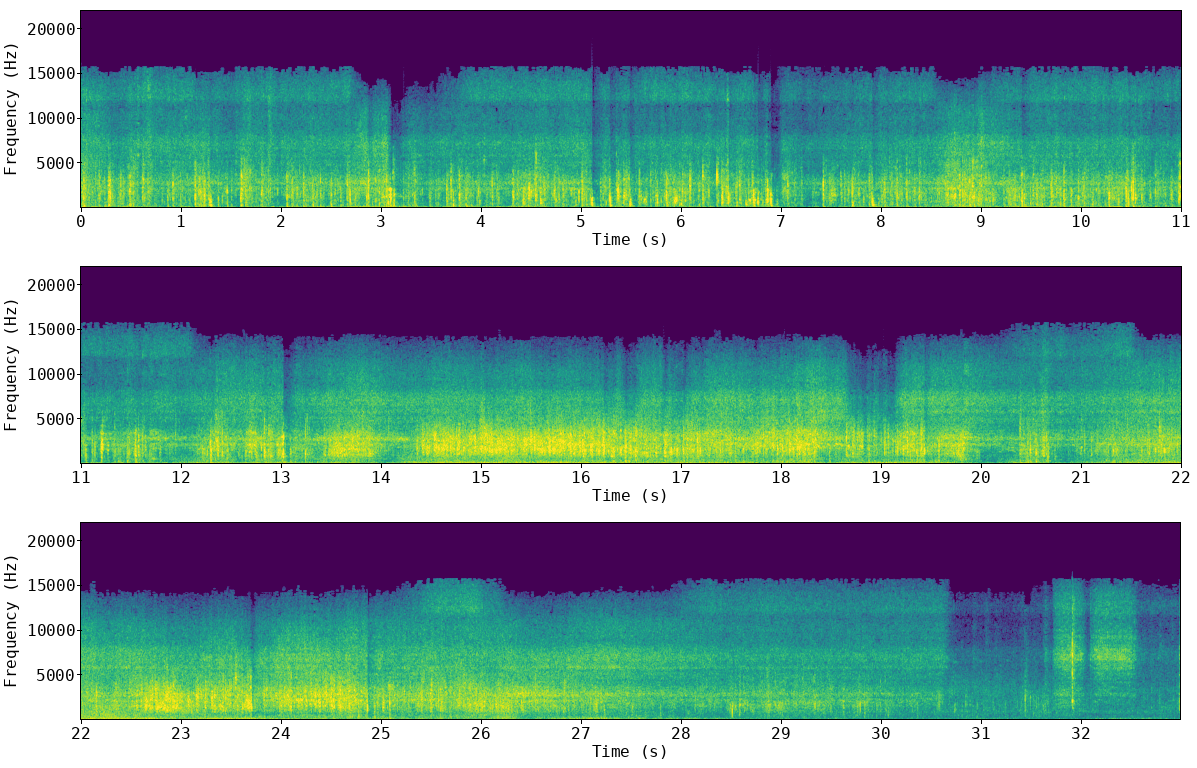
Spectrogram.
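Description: Canyon Strive enduro mountain bike riding downhill: tyres and suspension clattering and knocking over rocks, with wind rushing over the camera's microphone. About halfway through the knocking gives way to a steadier rolling rush over dirt, which eases off near the end.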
